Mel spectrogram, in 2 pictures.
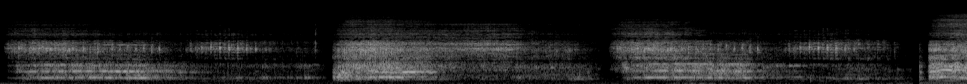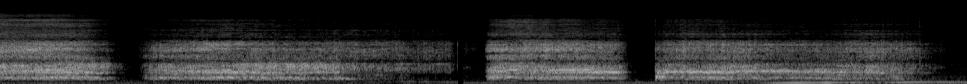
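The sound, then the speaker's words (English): A monstrous creature roar from the game Jurassic World Evolution, blending alligator, lion and elephant sounds, bellows in a string of loud, harsh, layered bursts separated by short pauses, alone with no talking. “In Jurassic World Evolution, it is voiced by many animals. I'm not sure exactly which ones, but I definitely hear alligator, lion, and elephant.”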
